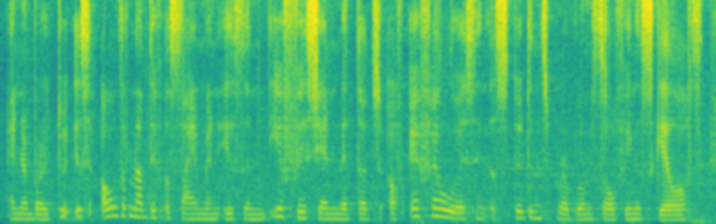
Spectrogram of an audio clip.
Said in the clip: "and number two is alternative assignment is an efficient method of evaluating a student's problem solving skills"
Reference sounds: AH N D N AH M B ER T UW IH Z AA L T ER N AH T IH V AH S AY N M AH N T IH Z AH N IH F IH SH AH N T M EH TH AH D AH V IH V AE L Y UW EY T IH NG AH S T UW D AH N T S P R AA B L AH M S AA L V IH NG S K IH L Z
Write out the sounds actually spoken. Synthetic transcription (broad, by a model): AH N N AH M B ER T UW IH S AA L T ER N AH T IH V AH S AY N M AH N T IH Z AH N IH F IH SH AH N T M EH T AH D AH F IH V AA L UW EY S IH NG AH S T UW D AH N T S P R AA B L AH M S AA L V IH NG S K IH L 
